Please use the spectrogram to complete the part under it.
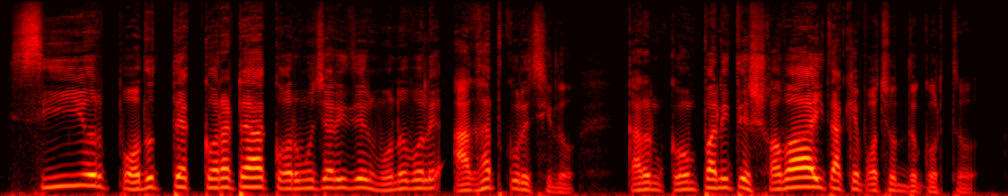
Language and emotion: Bengali, sad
